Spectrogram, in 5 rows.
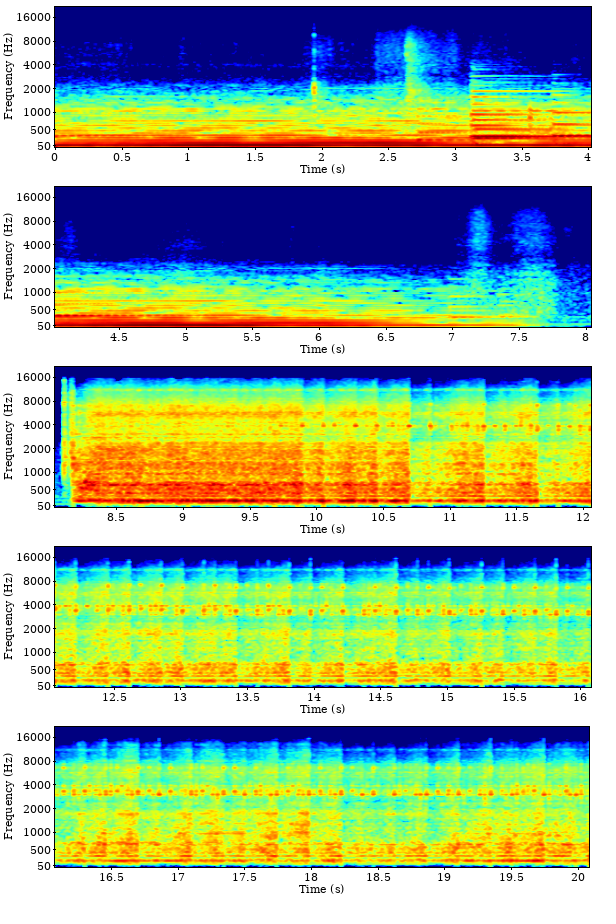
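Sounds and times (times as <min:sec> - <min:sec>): drill press motor humming: 0:08.1 - 0:20.0
drill bit boring into tooth: 0:09.4 - 0:20.0.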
